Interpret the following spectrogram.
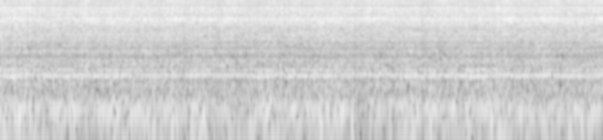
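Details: Serviced pit bike / mini moto two-stroke being set to idle on its own; steady, even idle with raspy exhaust, no surging or stalling; slightly smoky; normal idle.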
